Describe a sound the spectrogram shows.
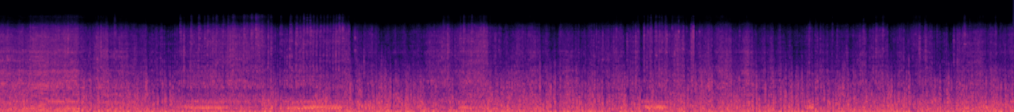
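A dirt bike engine revs and sputters up close.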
